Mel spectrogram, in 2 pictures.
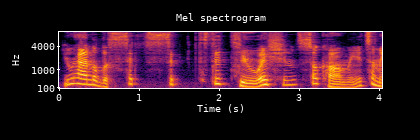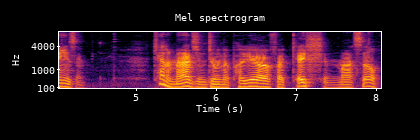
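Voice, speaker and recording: A man's voice: medium pitch, lively intonation, unhurried, bright, forceful tone. A man voicing a timid, eager young female guardian from a visual novel, speaking hesitantly with a flustered stammer. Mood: admiring, unsure.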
